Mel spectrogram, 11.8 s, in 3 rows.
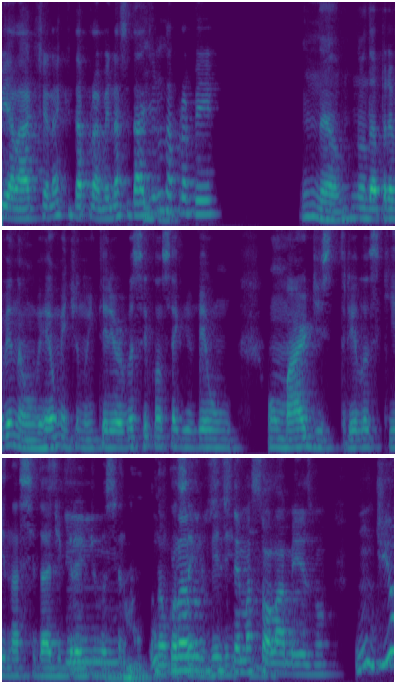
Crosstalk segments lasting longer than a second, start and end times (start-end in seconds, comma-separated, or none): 8.3-10.6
